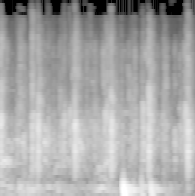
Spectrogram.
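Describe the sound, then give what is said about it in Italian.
An audience applauds a doctor in a steady, dense wash of clapping, with a few voices calling out over it partway through. “Facciamogli un grande applauso, eh,”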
